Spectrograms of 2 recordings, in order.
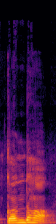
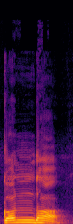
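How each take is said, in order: First: Said in the usual way. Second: कंधा with a long held n, "kannn-dhaa"; teacher's drawn-out कंधा, n made clear; stretched अन sound. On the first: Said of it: "यहाँ ध्यान से सुनिए". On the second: Shown as a demonstration. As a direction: draw out the n in कंधा. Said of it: "अन का sound इसमें आ रहा है".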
